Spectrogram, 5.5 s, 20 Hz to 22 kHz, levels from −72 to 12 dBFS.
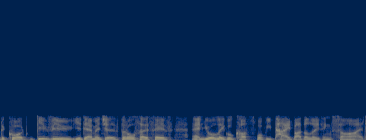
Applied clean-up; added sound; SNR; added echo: none; none; none; none.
